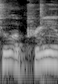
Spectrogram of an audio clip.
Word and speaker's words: Apree: Today's video, we're going to be reacting to eating during virtual interviews by, I think, Apree. What's his name? His name is, Apree. I said it right.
